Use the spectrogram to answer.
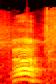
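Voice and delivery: loud, high groan of defeat; exasperated ugh; frustrated groan. Real, not acted. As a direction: groan as you die. Just died in game.

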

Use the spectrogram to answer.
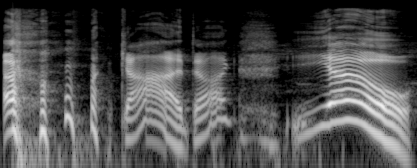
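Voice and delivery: high, loud, drawn-out outcry; shocked exclamation. Real, not acted. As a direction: yell out in amazement, stretching the words. Shocked reaction to film scene.

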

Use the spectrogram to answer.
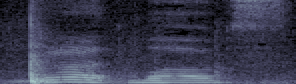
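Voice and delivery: plain reading voice

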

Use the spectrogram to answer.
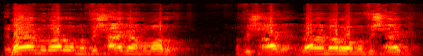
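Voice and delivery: high, falsely cheerful call to the wife. Acted. Father calls out to wife offstage.

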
